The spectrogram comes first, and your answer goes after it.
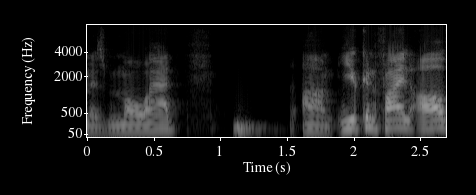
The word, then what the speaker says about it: Moawad: today and confirmed that his last name is moad um you can find all these episodes on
